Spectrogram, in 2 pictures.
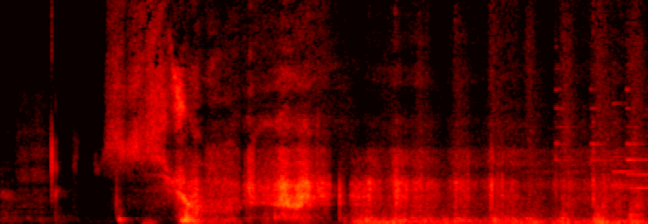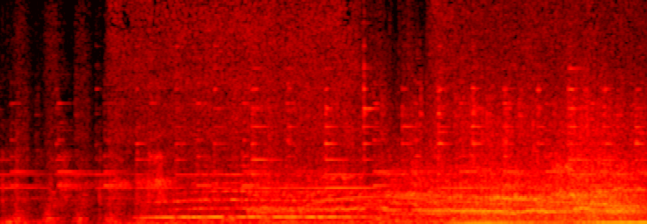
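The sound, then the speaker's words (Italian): A steam train sound effect: a locomotive chuffs and hisses, building from bursts of steam into a steady rhythmic puffing, with a shrill steam whistle sounding over the engine near the end. “Va, sa quanti treni. E passaggi a livelli, inseguimenti d'auto, ho fatto.”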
